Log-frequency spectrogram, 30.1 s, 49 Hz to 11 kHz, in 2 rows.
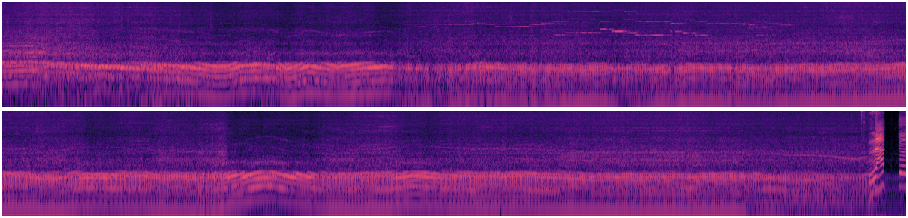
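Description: Kawasaki Ninja H2's supercharged inline-four engine under way in traffic, its pitch rising and falling with the throttle, with several quick revs early on and one more about two-thirds of the way through.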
